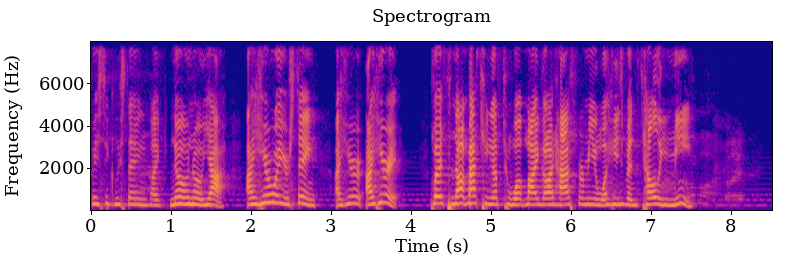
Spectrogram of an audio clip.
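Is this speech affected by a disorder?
Yes: cleft lip and palate; congenital cleft lip and palate, 38 surgeries since birth, speech services offered; age 17, roughly 2 to 3 surgeries yearly, speaking publicly; told from young age would not communicate as properly as others, formerly lacked confidence.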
